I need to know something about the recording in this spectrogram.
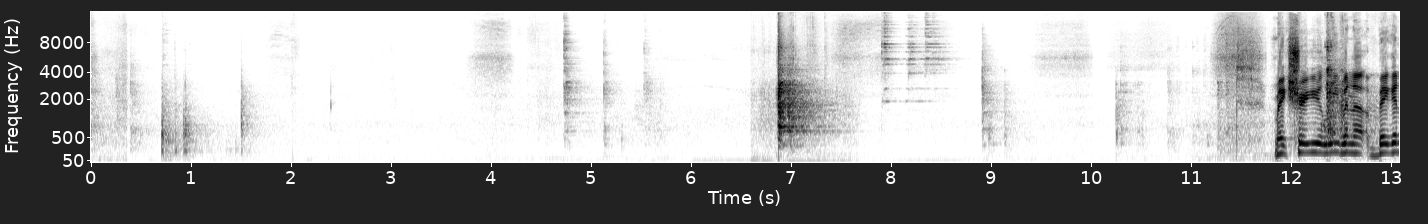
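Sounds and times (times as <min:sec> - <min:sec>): metal piece clattering: 0:07.0 - 0:08.7
high metallic ringing: 0:07.2 - 0:08.8.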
